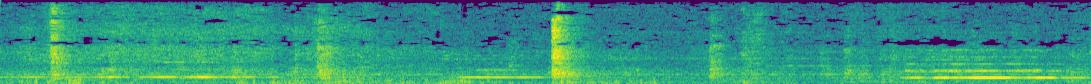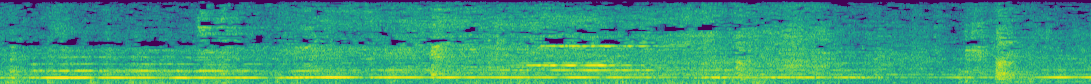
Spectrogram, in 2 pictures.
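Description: Freight train of tank wagons rolling past, wheels rumbling and clicking over the rail joints. A high, steady wheel squeal comes and goes, then holds strongly from about halfway through.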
